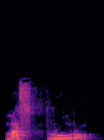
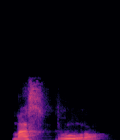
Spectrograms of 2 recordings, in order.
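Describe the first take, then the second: No difference in how they are said.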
